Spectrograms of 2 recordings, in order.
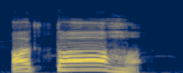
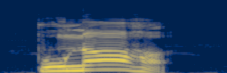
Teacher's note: अ, त के आगे दो विसर्ग ऐसे लगा है तो विसर्ग को हम लोग ह पढ़ते हैं। ठीक है, विसर्ग को ह के रूप में उच्चारण करेंगे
